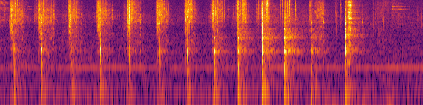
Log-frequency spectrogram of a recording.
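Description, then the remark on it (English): A knife dices vegetables on a cutting board in a steady run of about fifteen crisp, sharp chops, growing somewhat louder partway through, with a faint steady tone underneath and no talking. “So I want to dice up some...”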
